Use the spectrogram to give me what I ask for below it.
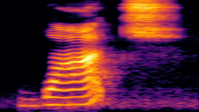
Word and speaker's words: watch: echo these words and listen for a vowel sound that they all have in common okay wasp watch wand wasp watch wand what vowel sound do you hear in these words very good i hear ah sound like a short o sound let's look at these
